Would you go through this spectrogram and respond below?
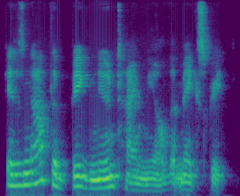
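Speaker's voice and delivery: ordinary talk, nothing marked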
